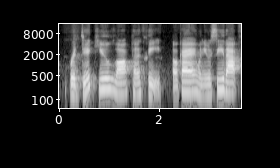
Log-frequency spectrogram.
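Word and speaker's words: radiculopathy: um great claim to go after yeah absolutely ridiculo oh always say it wrong ridicul apathy okay when you see that fabulous word uh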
